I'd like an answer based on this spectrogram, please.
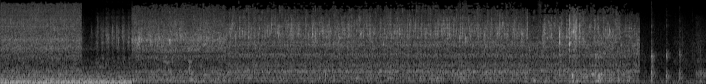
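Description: Bathroom sink tap running steadily into the basin while a face is washed, then shut off suddenly about a second before the end, leaving a few faint clicks. A low rumble sits under the water for the first few seconds.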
